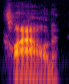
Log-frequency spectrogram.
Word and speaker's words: McLeod: you'll look down and you'll see MCLEOD spelled and pronounce it McLeod, and the locals call it Cloud.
